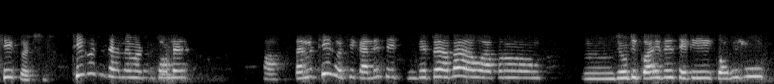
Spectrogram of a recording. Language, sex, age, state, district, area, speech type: Odia, female, 45-60, Odisha, Sundergarh, rural, conversation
